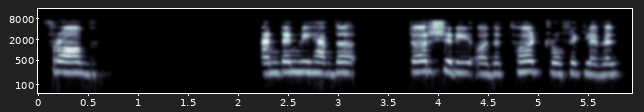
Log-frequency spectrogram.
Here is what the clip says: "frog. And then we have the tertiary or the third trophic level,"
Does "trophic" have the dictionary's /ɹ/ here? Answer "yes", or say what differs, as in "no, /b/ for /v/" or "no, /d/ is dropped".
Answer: yes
